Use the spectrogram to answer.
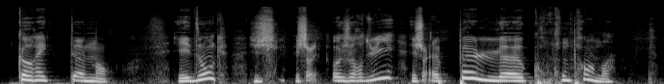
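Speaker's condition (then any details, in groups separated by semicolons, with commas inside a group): Stuttering; stuttering since early childhood at school, speech therapy helped, told elimination almost impossible; age 28, lives with stuttering and accepts it; stuttering persists, described by him as an accent; repeated sounds, repeated words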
